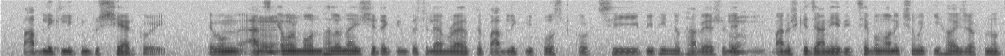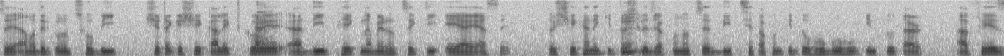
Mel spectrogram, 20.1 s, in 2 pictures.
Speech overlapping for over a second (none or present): none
